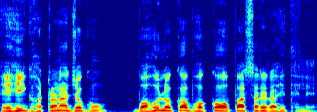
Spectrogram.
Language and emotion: Odia, neutral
